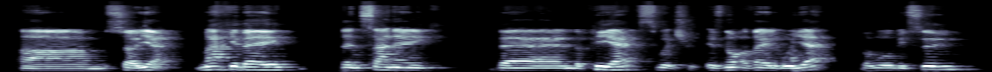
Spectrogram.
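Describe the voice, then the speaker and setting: A man speaks with a slight Scottish accent. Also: big swings in loudness. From Scotland. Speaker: distillery representative. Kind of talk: live whisky tasting. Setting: livestream.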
